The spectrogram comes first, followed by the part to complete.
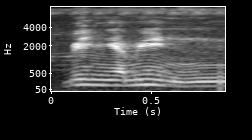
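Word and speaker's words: בנימין: Israel is Benin netanyahu benyamin netanyahu the proper pronunciation benyamin which mean the son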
